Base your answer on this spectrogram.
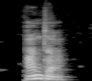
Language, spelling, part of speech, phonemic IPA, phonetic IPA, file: German, Panther, noun, /ˈpantər/, [ˈpan.tɐ], De-Panther.ogg
- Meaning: 1. panther, black panther (a leopard or other big cat with black fur) 2. a big cat of the genus Panthera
